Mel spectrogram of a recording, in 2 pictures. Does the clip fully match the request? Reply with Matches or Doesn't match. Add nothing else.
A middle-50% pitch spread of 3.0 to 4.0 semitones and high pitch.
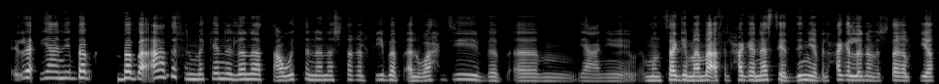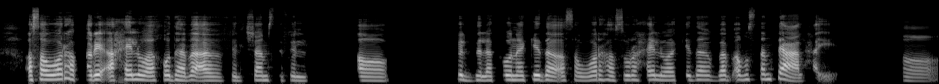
Matches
